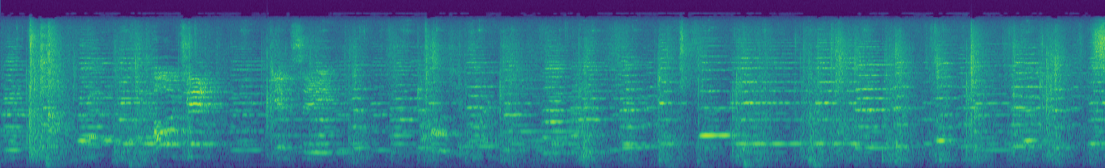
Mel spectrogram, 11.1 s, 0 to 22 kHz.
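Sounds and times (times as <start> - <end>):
folk dance tune: 0.0 - 11.0.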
